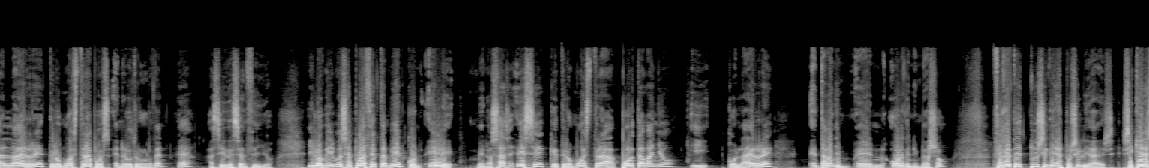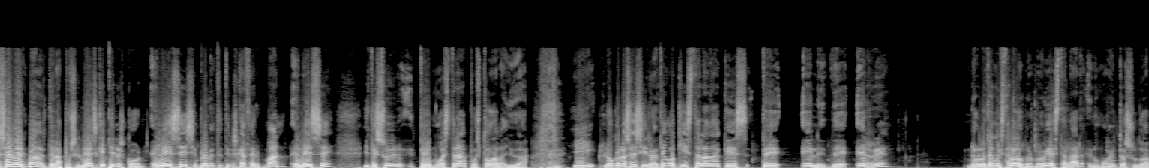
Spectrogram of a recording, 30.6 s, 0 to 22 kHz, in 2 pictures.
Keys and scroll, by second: 0.1 Return, 3.7 Up, 4.2 BackSpace, 5.7 s, 6.9 Return, 8.6 Up, 9.1 r, 9.9 Return, 16.7-19.0 typing, 19.1 Return, 22.8 typing, 25.6-27.1 typing, 28.5-30.6 typing.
